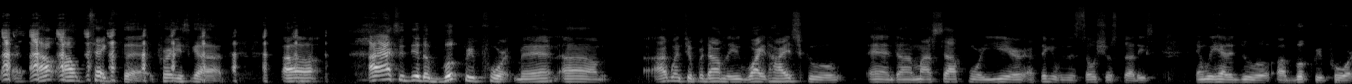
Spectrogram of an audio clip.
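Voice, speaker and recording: This man has a plain, everyday voice, speaking at a moderate pace and medium pitch with lively intonation and big swings in loudness. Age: 60s. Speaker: pastor and author. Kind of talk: panel discussion.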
